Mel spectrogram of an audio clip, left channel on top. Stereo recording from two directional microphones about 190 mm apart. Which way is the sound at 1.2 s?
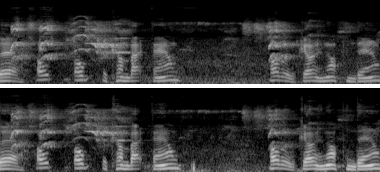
20° right (ahead or behind).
